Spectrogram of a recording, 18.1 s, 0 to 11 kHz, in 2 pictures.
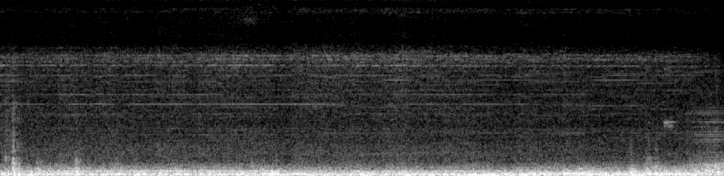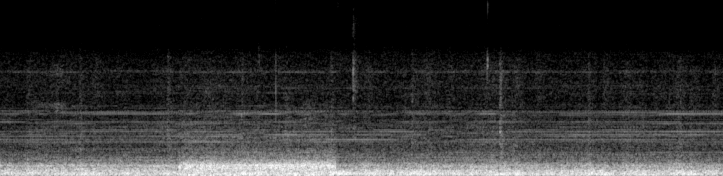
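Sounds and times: train rumbling inside carriage: 0.0s - 18.0s
train rushing noise: 0.0s - 18.0s.

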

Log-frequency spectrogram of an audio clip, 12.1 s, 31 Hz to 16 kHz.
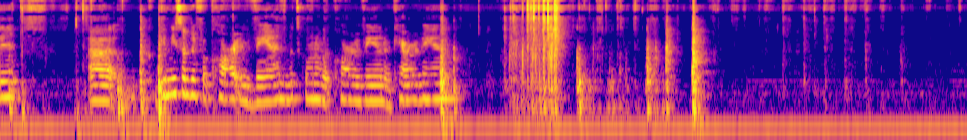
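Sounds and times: cards rustling shuffle: 6.3s - 8.0s.

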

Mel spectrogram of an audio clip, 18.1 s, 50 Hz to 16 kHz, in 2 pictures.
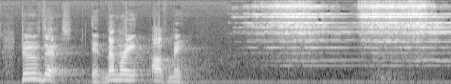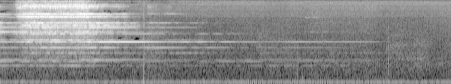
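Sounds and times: handbells jingling: 4.5s - 17.8s.

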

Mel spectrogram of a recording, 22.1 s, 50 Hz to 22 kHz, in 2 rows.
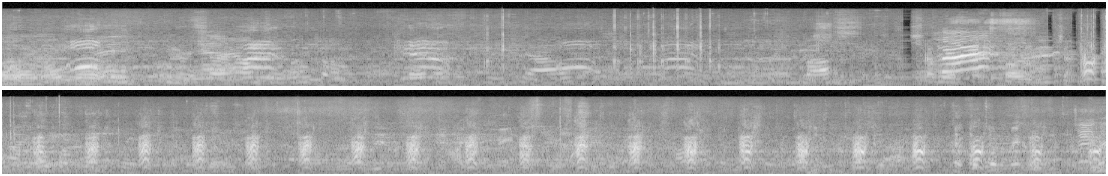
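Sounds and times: dog barking: 11.4s - 22.0s.

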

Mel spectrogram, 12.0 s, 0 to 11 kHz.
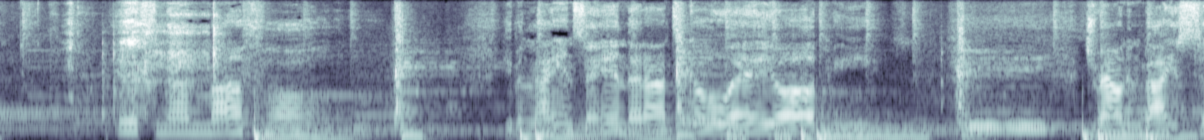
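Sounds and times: background r and b music: 0.0s - 12.0s
knife scraping cutting board: 0.5s - 2.4s.

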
